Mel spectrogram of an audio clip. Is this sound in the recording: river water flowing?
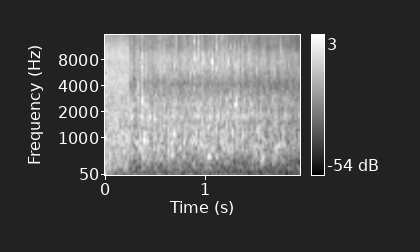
yes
